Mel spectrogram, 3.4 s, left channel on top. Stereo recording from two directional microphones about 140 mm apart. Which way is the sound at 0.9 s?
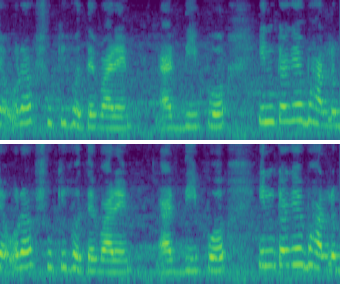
40° right (ahead or behind).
